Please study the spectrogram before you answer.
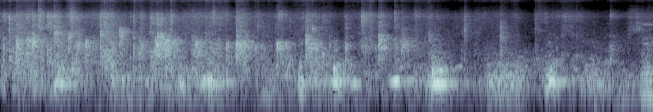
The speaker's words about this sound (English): Be seated. Can we clap on for grace?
